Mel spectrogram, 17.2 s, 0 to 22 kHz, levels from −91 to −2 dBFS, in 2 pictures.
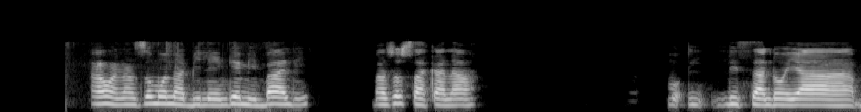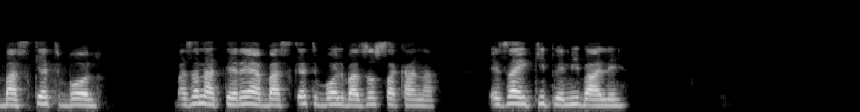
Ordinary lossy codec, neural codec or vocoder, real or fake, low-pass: Opus, 64 kbps; none; real; 5.4 kHz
